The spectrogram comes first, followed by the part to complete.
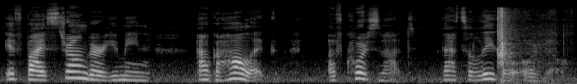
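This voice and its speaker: A woman's voice: medium pitch, a little slow, background noise, lightly acted. An actress playing a proper, married 1920s woman who defends herself and scolds her former lover. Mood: chatty. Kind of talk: 1920s period audio drama.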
